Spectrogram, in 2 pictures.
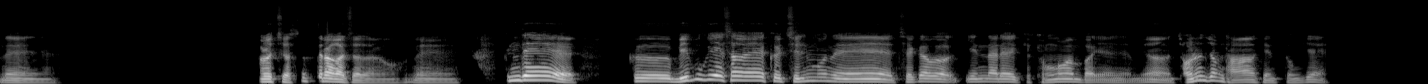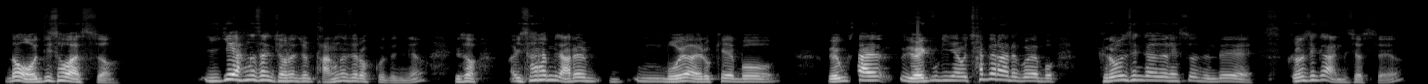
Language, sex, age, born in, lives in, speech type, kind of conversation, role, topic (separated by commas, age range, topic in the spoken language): Korean, male, 55-59, South Korea, United States, conversation, podcast, host, 새 동네로 이사 왔을 때 사람들을 어떻게 자연스럽게 만날 수 있을까요?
